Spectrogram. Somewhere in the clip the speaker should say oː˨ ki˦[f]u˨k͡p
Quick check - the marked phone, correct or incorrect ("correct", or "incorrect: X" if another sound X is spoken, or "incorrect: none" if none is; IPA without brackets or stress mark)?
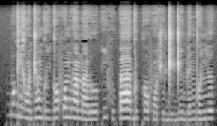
correct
